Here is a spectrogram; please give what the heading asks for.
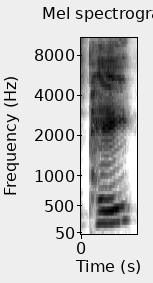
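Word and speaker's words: Paye: uh PB and B which is pay and Baker pay is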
